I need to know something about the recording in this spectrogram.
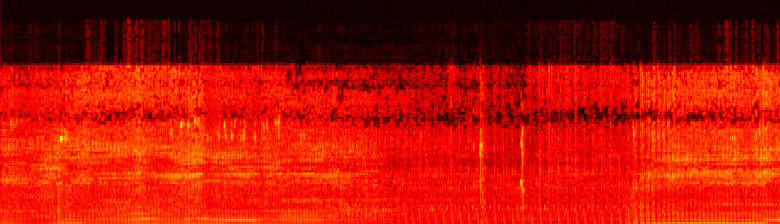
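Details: Polaris Sportsman ATV, previously misfiring and shutting off in high range, after new spark plugs and plug wires: idles with an even, steady beat, then revs smoothly up and settles without stumbling.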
